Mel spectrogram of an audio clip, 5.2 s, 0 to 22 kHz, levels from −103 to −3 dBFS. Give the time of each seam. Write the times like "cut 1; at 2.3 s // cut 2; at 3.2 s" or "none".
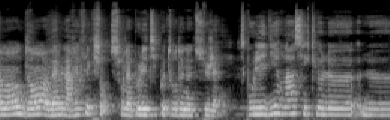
cut 1; at 2.1 s // cut 2; at 3.3 s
